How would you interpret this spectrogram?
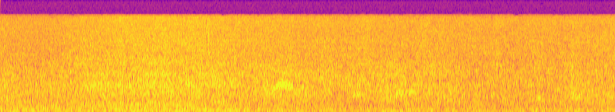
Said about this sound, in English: We kneel around it, looking down into the darkness. Listen. It's a sea. Down there.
